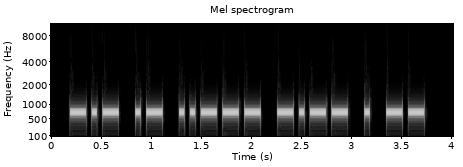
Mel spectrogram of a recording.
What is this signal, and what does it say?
Morse code, heard as a keyed tone, about 22 wpm, 700 Hz. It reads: KA2YEM
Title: USA Callsign DE Callsign - 6 Characters - 22wpm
